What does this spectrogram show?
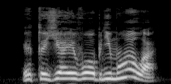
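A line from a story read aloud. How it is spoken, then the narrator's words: Muttered gruffly. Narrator (Russian): буркнула Анна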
